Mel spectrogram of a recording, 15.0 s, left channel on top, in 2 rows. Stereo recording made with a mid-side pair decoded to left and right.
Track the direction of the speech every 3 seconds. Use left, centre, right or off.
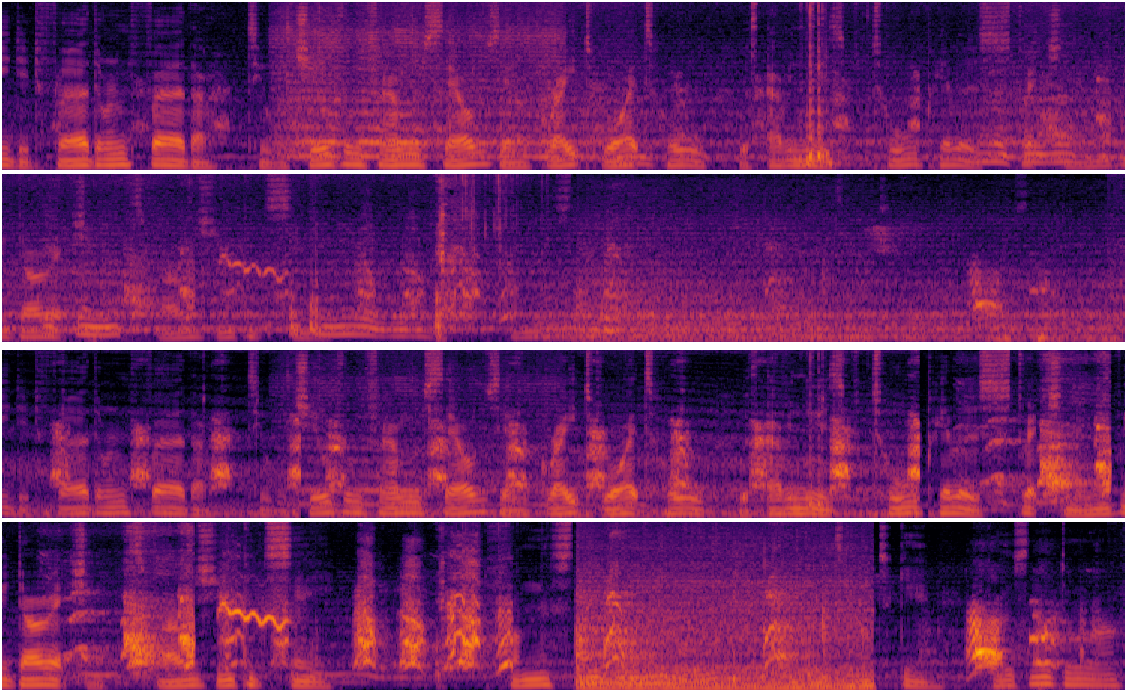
left, centre, right, right, right.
